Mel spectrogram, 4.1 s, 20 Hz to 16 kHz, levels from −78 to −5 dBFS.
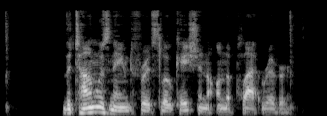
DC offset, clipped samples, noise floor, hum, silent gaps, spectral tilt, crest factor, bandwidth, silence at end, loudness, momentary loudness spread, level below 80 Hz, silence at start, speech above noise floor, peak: under 0.1%; under 0.1%; -80 dBFS; none; none; -5 dB/octave; 20 dB; 11.5 kHz; 0.45 s; -23 LUFS; 14 LU; -66 dBFS; 0.05 s; 57 dB; -4 dBFS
